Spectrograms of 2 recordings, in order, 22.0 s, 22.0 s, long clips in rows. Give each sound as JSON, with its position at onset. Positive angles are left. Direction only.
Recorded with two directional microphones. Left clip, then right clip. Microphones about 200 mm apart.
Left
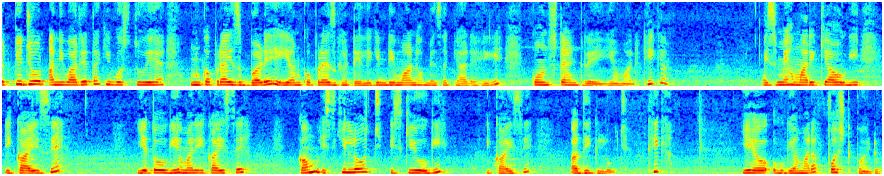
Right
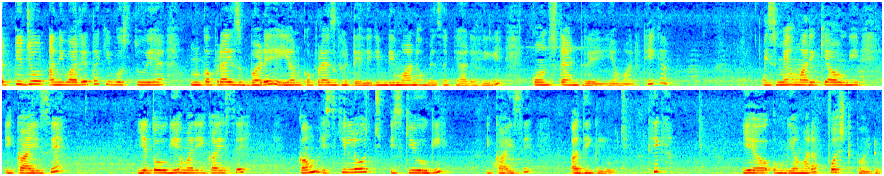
{"t": 0.1, "sound": "a woman's voice", "side_deg": 50}
{"t": 9.5, "sound": "a woman's voice", "side_deg": 50}
{"t": 19.0, "sound": "a sound", "side_deg": 50}
{"t": 20.2, "sound": "a woman's voice", "side_deg": 45}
